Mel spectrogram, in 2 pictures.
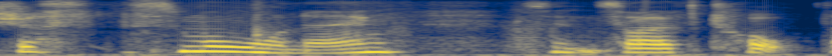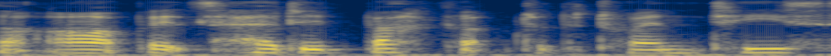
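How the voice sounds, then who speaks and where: Somewhat breathy speech in an English Midlands accent, with fairly even intonation at a moderate pace. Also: woman. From England, Coventry. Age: 60s. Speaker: small farmer. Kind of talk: casual vlog narration. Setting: outdoors on a farm and in a greenhouse. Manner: hesitant, with filler words.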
